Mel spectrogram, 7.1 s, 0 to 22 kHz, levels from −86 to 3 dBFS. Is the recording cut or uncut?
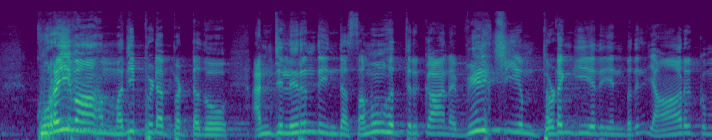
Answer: uncut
